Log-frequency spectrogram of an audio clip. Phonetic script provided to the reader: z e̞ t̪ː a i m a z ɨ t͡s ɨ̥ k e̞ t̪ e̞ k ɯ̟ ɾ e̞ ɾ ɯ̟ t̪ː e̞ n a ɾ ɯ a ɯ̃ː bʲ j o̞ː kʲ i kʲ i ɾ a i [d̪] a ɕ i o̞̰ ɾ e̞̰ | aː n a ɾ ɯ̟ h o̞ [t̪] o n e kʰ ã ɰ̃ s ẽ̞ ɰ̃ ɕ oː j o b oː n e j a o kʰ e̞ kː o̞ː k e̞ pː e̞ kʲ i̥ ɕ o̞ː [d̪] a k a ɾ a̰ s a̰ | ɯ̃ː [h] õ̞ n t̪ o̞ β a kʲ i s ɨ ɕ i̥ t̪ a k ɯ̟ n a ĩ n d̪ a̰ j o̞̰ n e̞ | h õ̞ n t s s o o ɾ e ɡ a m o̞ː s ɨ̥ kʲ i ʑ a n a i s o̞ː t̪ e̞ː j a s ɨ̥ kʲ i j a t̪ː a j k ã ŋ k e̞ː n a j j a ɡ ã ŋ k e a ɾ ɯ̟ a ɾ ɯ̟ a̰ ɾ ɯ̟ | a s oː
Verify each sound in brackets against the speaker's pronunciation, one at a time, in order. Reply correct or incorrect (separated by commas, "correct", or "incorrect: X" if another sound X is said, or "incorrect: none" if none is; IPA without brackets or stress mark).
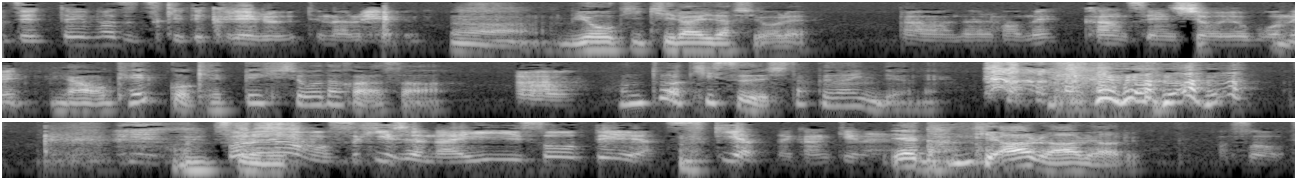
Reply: correct, incorrect: d̪, correct, correct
